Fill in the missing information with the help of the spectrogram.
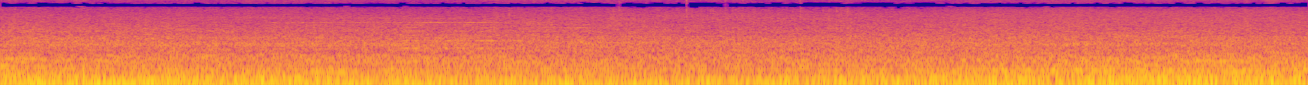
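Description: Steady low rumble of background noise, even in level throughout, with no distinct knocks or clicks.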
